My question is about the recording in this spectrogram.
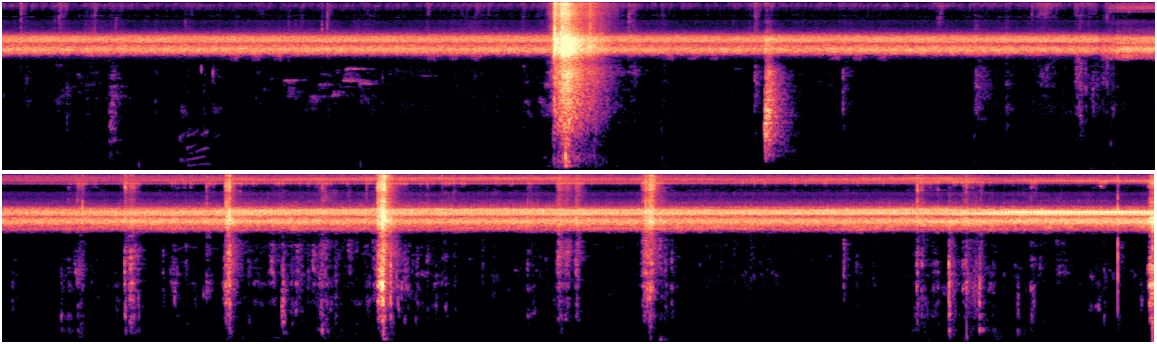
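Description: Steady, high-pitched insect chorus, broken by a scattering of short sharp knocks, the loudest about seven seconds in and another about nineteen seconds in.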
